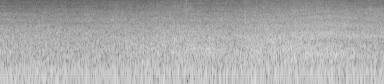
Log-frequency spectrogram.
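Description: Surf breaking along a shoreline, a steady broadband wash of waves with some wind rumble, continuous and fairly even throughout, no voices.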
